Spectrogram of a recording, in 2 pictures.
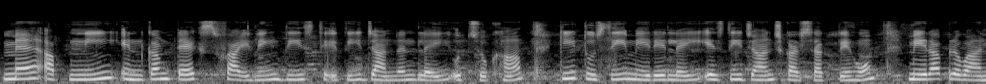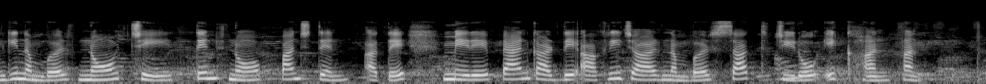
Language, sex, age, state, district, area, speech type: Punjabi, female, 18-30, Punjab, Ludhiana, urban, read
